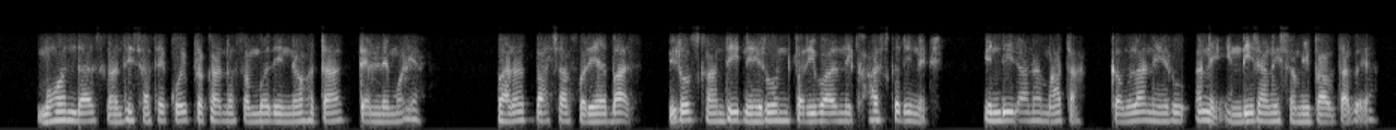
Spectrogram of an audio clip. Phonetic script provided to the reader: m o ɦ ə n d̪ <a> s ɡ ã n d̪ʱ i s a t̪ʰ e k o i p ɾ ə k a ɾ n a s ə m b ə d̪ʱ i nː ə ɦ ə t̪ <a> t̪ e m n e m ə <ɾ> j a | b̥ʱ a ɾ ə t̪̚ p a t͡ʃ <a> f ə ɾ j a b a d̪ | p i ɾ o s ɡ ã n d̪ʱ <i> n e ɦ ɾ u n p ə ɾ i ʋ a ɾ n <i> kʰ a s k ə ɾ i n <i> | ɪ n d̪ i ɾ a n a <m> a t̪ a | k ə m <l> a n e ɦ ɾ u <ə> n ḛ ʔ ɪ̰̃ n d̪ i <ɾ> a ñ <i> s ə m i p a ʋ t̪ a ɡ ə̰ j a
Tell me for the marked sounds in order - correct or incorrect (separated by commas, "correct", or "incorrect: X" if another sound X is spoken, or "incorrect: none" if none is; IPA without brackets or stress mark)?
correct, correct, incorrect: ɭ, correct, correct, correct, incorrect: e, correct, correct, correct, correct, correct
